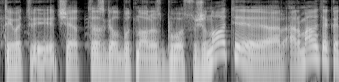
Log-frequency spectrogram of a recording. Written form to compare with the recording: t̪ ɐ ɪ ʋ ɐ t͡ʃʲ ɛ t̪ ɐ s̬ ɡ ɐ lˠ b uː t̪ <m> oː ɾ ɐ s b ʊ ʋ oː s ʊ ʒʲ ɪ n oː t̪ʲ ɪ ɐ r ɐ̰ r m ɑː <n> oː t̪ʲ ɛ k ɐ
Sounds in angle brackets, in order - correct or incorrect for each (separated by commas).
incorrect, correct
